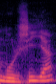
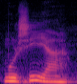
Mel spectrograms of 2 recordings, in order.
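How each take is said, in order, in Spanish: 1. La y se pronuncia como un sonido consonántico. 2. La y se pronuncia como una i vocal larga. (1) "tal como está escrito" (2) "la lectura sería como una I alargada"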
